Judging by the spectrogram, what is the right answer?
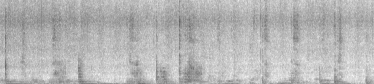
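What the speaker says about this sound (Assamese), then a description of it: "পিয়াজখিনি প্ৰায় ভাজি হৈ গৈছে" Onions fry with chili powder, salt and turmeric in a pan, sizzling steadily while a spoon stirs in repeated scraping strokes, close and continuous with no voices.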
